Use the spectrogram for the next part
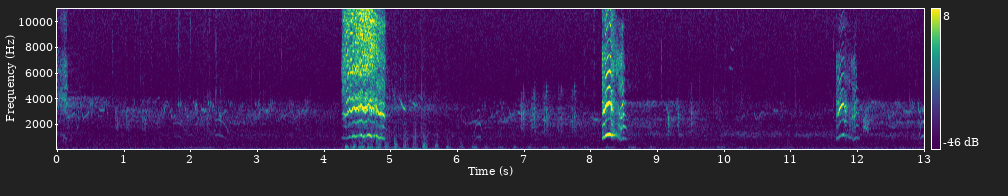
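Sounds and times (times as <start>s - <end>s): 
northern lapwings Vanellus vanellus giving sharp rising wheezy calls over an open field: 4.3s - 5.0s, 8.2s - 8.7s, 11.7s - 12.1s.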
